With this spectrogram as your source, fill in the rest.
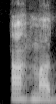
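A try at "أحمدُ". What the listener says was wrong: یہ آپ نے جو پڑھنا احمد یہ احمد نہیں پڑھنا، احمدو۔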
